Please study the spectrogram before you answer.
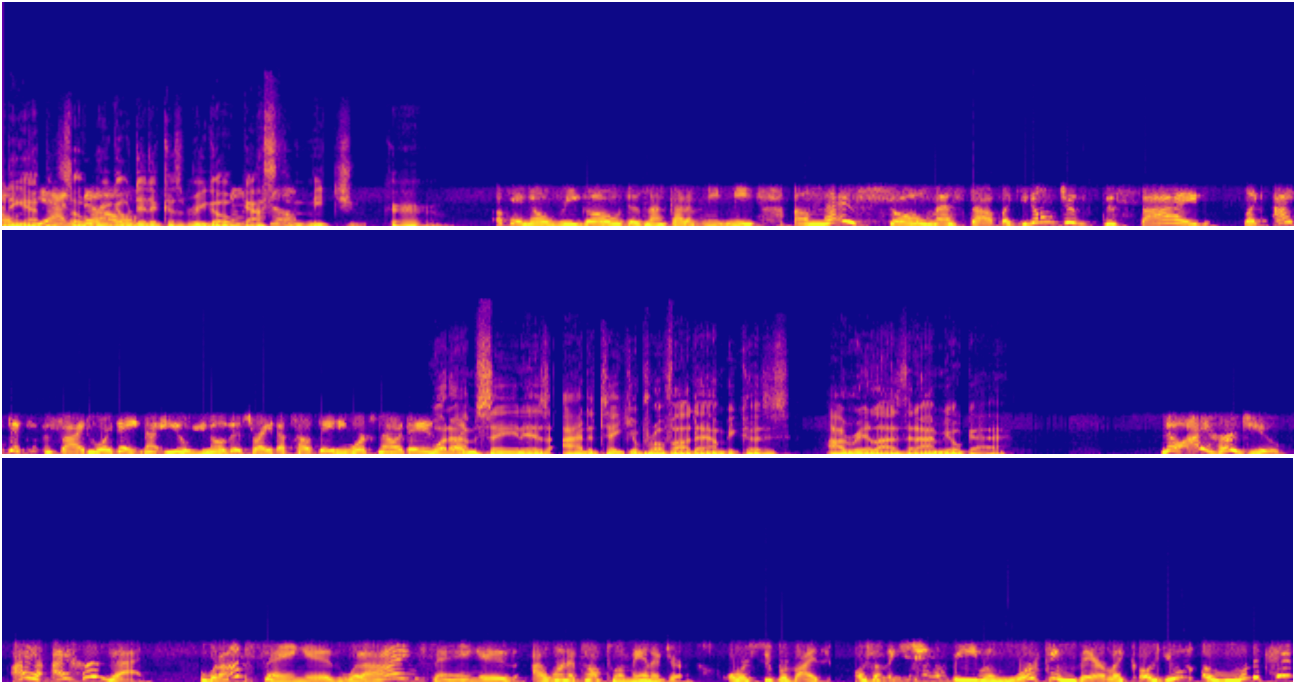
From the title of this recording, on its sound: Phone Prank!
